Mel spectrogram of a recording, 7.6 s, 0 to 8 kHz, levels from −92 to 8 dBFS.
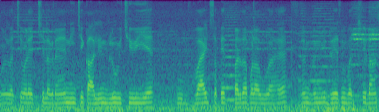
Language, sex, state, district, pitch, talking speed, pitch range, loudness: Hindi, male, Uttar Pradesh, Budaun, 125 Hz, 195 wpm, 120-125 Hz, -16 LUFS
